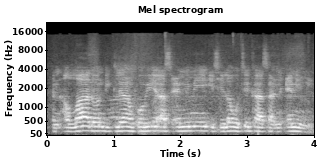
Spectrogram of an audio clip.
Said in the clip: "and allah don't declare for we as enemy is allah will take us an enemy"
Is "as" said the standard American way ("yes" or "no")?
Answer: no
